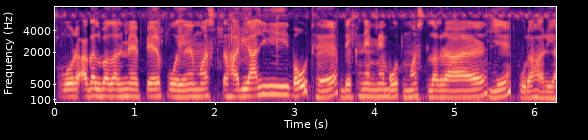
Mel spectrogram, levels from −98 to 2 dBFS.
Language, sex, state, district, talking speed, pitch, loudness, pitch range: Hindi, female, Bihar, Jamui, 190 wpm, 170 Hz, -15 LUFS, 160-175 Hz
